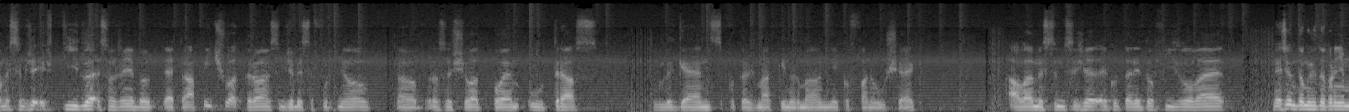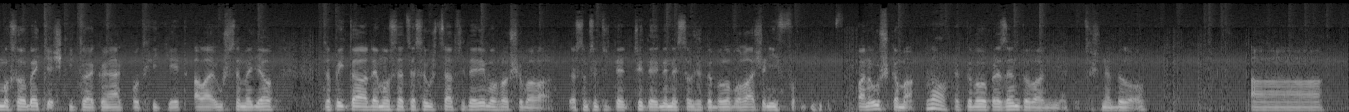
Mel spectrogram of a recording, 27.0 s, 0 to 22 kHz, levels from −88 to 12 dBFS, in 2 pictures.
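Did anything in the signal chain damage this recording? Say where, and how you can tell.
Yes. In the analogue wiring, a mains buzz runs through the whole clip: a steady, raspy 50 Hz buzz whose harmonics reach well into the kilohertz range, sitting roughly 20 dB below the speech. The rasp comes from sharp switching spikes, twice per mains cycle, entering the line through a dimmer, rectifier or poorly shielded cable. That produces a dense harmonic series rather than a pure hum, and it lies on top of the room noise captured at the microphone.

At the codec stage, comfort noise in place of the background appears in five short pauses: 6.31–6.49 s, between "uh rozlišovat pojem ultras" and "hooligans potažmáky normální jako"; 9.85–10.03 s; 12.43–12.73 s, after "jako tady to fízlové"; 16.45–16.63 s, after "ale už jsem věděl"; and 21.91–22.03 s. For 120 to 300 ms the textured background turns into flat, featureless noise, shifting by about 2 dB at 9.85 s and 21.91 s. 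This is likely Opus discontinuous transmission, with the receiver synthesising noise while the sender is silent.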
